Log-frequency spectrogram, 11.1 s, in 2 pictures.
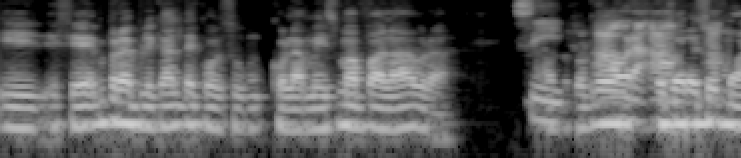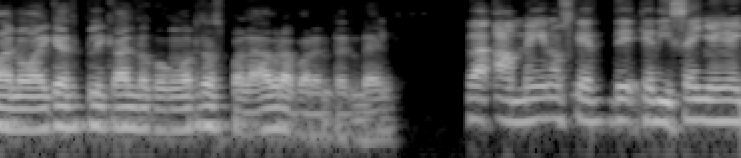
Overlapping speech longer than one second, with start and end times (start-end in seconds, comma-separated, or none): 4.0-5.5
